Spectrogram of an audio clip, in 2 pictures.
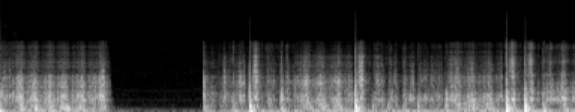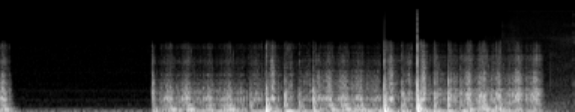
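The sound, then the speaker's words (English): Courtship stridulation of a male wolf spider from the eastern deciduous forest of the United States, heard as three buzzing, scratchy bursts of vibration separated by short silences. The middle and last bursts run several seconds each. “What you've just heard is the courtship vibration of a male Scizicosa ocreata, which is a very common wolf spider in the eastern deciduous forest of the United States. The sound is called stridulation.”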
